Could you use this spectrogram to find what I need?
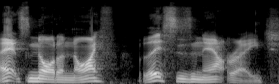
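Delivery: botched attempt at an Australian accent, slightly off. Acting out one person's comment as Croc Dundee would say it: Croc Dundee accent. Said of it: "Didn't quite get the accent right there".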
